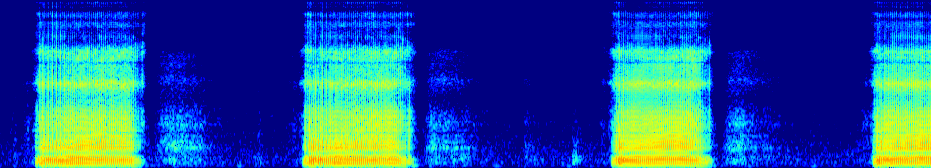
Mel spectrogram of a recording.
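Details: Strong snoring: loud, rough snores about every four seconds, each followed by a quieter breath out; heavy snoring.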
